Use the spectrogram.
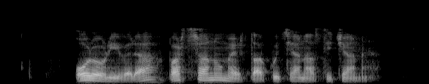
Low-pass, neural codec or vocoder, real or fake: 5.4 kHz; none; real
